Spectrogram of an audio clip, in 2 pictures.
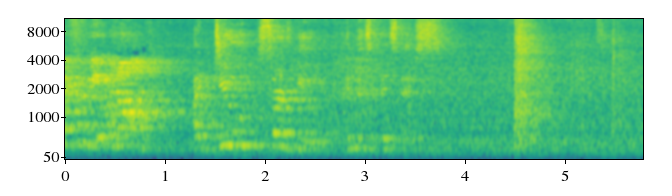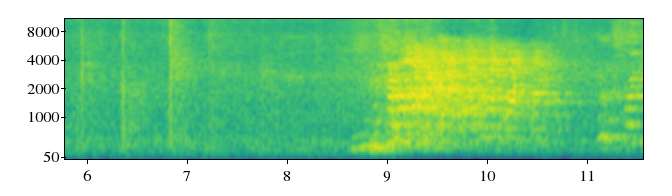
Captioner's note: laughter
